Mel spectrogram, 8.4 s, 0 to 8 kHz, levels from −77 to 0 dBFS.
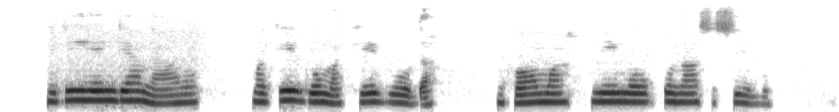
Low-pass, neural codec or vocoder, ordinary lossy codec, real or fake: none; none; none; real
